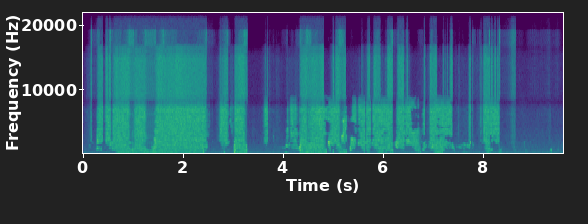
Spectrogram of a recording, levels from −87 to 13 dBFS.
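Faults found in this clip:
Speech suppressed in double talk: echo canceller likely misjudging near-end talk as loudspeaker echo during overlap and attenuating both. Speech dips at 0.0–0.67 s, 2.44–3.06 s, 3.29–4.34 s, 4.84–5.11 s, and 5.27 s to end, deepest about 30 dB.

Other side's voice leaking through: residual loudspeaker echo likely not fully cancelled from the microphone path. Brief scraps of a second voice at 2.39 s, 2.81 s and 3.25 s, about 15 to 20 dB below the talker.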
